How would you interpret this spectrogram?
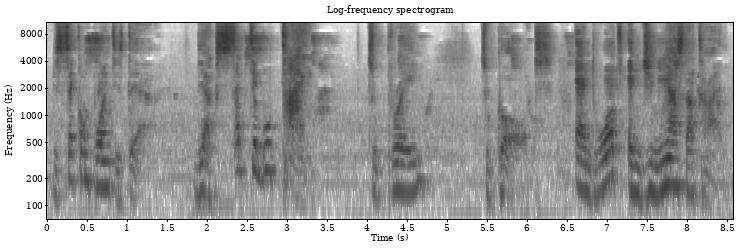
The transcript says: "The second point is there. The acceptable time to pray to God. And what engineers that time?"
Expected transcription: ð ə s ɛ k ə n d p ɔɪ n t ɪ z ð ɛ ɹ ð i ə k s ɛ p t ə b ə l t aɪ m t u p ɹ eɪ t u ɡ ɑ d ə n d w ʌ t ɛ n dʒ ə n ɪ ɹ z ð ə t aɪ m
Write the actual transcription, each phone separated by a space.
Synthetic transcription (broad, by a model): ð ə s ɛ k ə n d p ɔɪ n t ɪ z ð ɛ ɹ ð i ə k s ɛ p t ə b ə l t aɪ m t u p ɹ eɪ t u ɡ ɑ d ə n d w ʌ t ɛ n dʒ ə n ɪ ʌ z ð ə t aɪ m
